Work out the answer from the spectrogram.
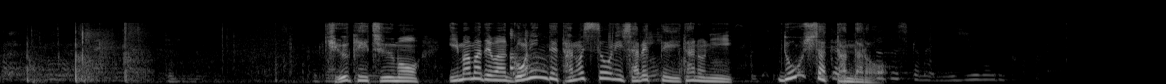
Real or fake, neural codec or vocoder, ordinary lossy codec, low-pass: real; none; none; 7.2 kHz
